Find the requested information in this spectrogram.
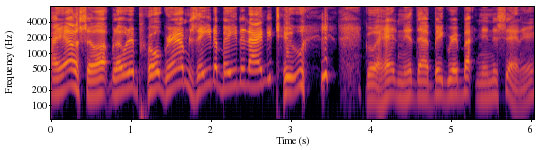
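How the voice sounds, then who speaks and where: Putting on a character voice, a man speaks at a high pitch with very wide pitch swings in a dry, close sound with no echo. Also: moderate pace. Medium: audio drama. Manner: precise, slightly testy.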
